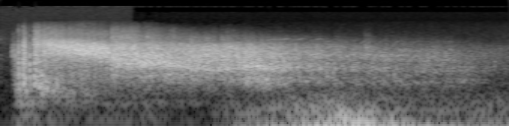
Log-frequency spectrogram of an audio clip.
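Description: A single cinematic boom sound effect: a sudden sharp crack followed by a long echoing tail that dies away over about four seconds, with a deep rumble swelling in the middle.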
